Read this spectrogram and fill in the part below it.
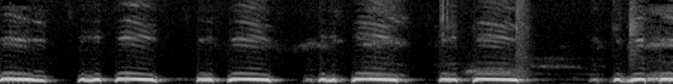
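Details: Lure calling of a spotted dove, used to stir a decoy and draw in males: paired mellow coos, a short kinked note then a longer slurred one, repeated steadily about every second, with nothing else audible.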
